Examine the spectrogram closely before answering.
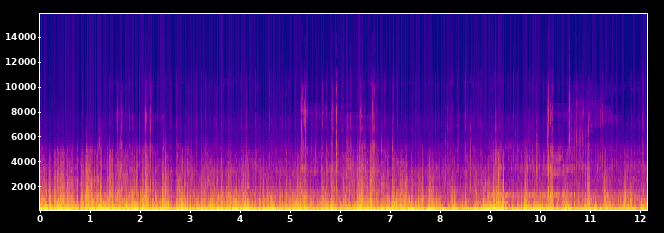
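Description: Wind rushing over the microphone of a road bike's handlebar camera at about 26 mph: a loud, steady rush with scattered small clicks and knocks.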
